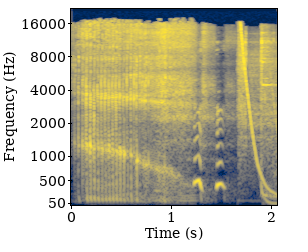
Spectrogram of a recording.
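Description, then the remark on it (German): Cartoonish snoring sound effect: a rattling, descending snore, two short snorts, then sliding whistle-like glides, fairly loud, with no talking. “Ja, das Schnarchen, das wird auch leise dadurch.”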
